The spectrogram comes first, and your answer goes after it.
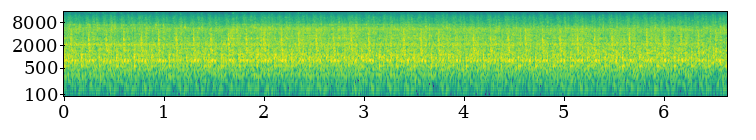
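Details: Marinised Gardner 5LW diesel on a test starter, running a steady, even idle with a clean, regular knock at about three beats a second and no misses or odd noises; normal idle.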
